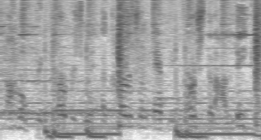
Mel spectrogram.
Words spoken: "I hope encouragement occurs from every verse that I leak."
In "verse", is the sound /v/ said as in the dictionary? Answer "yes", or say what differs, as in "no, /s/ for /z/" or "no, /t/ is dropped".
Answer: no, /p/ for /v/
